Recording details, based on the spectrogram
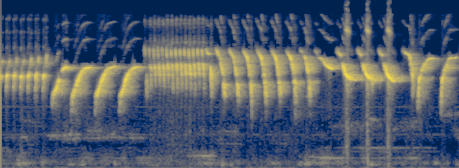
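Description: A Timbrado canary sings a fast, varied song of rapid trills, rising sweeps and bright repeated notes, shifting phrases every second or two with no other sounds.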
